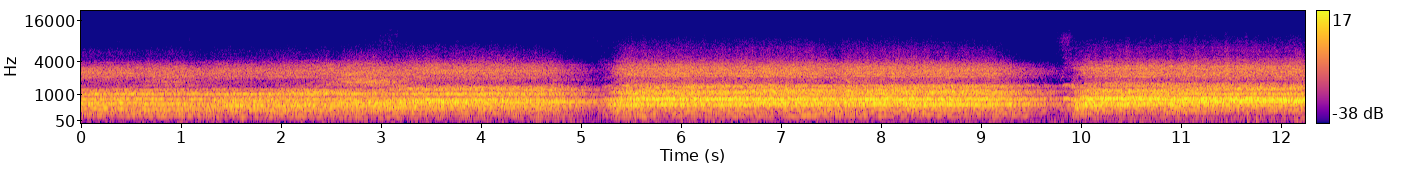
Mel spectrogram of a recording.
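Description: A choir singing long, held chords in a slow, stately passage. It breaks off briefly about five seconds in and again near ten seconds, and each new phrase comes in louder.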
